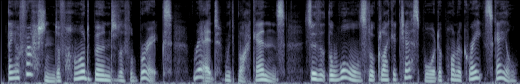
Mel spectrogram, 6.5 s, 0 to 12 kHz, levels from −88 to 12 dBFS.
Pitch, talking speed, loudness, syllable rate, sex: 200 Hz, 230 wpm, -19 LUFS, 5.5 syllables/s, female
